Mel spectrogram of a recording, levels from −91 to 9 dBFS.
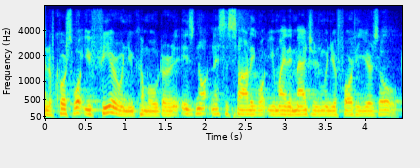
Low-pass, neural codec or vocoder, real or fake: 7.2 kHz; none; real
